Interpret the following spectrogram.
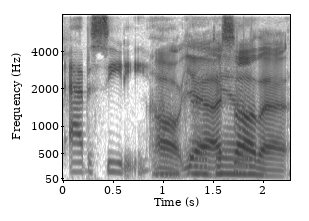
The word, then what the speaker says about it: Abcde: Her daughter's name was spelled ABCDE. Oh, goddamn. And she pronounced it Abacidi.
